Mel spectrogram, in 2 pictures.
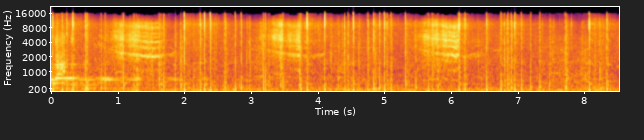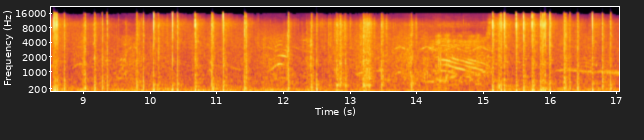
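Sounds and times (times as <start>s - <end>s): falling firework whistles: 0.0s - 4.2s, 5.5s - 6.8s
fireworks crackling and popping: 0.0s - 14.1s.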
